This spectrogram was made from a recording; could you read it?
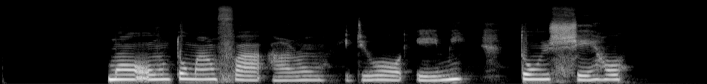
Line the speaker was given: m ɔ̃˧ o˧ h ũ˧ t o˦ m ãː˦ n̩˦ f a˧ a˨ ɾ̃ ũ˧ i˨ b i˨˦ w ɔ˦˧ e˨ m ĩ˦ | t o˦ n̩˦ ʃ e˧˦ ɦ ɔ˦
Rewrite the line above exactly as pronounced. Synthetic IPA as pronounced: m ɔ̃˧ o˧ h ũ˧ t o˦ m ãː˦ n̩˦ f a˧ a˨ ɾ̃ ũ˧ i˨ d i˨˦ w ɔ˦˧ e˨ m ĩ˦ | t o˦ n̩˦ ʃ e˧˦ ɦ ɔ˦

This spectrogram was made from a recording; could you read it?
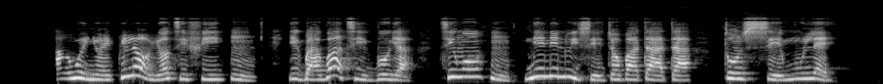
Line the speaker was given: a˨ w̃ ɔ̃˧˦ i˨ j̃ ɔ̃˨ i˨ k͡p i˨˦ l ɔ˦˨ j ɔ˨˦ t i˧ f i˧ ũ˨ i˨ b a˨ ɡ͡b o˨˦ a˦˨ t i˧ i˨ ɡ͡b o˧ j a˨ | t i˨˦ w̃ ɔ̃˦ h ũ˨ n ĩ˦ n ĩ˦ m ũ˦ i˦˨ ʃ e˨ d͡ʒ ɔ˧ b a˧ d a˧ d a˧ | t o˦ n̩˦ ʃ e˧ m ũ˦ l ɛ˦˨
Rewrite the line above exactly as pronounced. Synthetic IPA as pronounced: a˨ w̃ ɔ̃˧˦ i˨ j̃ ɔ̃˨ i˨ k͡p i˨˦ l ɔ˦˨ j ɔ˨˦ t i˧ f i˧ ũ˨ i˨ ɡ͡b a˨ ɡ͡b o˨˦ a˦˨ t i˧ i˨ ɡ͡b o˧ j a˨ | t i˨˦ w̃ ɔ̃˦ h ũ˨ n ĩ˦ n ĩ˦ n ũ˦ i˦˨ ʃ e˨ d͡ʒ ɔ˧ b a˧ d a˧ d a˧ | t o˦ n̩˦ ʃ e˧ m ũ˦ l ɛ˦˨

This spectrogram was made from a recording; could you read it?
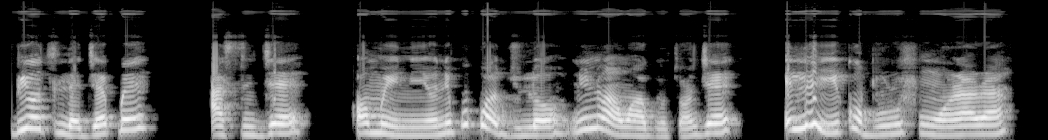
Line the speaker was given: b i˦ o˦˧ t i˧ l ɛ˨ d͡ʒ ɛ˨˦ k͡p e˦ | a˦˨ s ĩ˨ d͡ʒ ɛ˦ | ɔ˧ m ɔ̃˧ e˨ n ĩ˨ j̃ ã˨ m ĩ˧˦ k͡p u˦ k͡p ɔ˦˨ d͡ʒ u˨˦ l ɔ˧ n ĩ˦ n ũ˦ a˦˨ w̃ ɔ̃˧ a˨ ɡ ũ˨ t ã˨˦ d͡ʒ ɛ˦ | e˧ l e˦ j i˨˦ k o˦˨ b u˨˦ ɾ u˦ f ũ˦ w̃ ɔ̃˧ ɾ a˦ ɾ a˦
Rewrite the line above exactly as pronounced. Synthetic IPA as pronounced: b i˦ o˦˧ t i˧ l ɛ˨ d͡ʒ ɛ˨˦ k͡p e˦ | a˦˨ s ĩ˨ d͡ʒ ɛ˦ | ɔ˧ m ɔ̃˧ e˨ n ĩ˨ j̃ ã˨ n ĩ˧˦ k͡p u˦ k͡p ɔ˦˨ d͡ʒ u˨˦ l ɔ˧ n ĩ˦ n ũ˦ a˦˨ w̃ ɔ̃˧ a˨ ɡ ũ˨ t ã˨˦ d͡ʒ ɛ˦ | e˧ l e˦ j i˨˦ k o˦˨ b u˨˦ ɾ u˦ f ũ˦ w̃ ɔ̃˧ ɾ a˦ ɾ a˦

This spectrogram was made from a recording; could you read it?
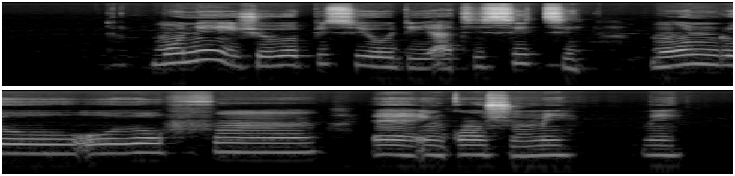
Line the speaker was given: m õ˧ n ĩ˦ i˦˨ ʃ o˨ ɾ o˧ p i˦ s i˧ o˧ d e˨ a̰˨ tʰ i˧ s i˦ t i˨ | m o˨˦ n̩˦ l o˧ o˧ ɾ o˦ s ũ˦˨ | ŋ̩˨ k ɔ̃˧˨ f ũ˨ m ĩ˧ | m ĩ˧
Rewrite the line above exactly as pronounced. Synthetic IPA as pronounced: m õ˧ n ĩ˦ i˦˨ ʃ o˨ ɾ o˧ p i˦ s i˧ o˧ d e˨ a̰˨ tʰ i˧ s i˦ t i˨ | m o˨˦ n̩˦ l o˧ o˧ ɾ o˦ f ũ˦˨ | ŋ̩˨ k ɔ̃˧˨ ʃ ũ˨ m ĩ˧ | m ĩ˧

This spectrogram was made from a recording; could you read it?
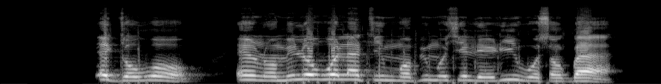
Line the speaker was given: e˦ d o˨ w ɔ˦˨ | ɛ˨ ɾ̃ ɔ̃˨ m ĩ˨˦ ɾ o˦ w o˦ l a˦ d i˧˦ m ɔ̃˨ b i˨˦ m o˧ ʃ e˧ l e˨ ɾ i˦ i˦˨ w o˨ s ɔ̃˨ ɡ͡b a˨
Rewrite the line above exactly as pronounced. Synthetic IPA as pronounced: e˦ d͡ʒ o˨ w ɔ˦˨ | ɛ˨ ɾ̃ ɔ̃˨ m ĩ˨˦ l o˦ w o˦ l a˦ t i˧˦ m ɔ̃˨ b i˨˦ m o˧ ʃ e˧ l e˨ ɾ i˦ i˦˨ w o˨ s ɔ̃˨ ɡ͡b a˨

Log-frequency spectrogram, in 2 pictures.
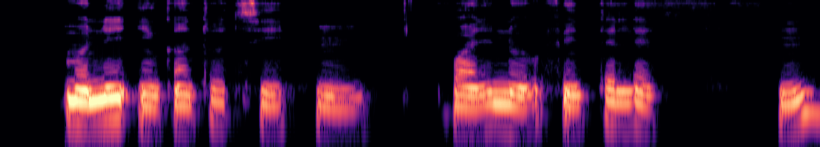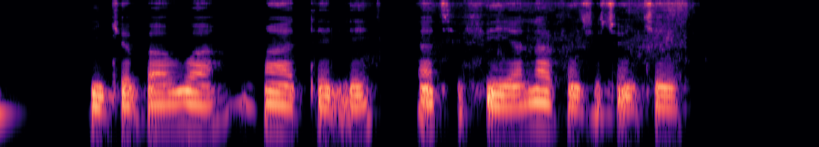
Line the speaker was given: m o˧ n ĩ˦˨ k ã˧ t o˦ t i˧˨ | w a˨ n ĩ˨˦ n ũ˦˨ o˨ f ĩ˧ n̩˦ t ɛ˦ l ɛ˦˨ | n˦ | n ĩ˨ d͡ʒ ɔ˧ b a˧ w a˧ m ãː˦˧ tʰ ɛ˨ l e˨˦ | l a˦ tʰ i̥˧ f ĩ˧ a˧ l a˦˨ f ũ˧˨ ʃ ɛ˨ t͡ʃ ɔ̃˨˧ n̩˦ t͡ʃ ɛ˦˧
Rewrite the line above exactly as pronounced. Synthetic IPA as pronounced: m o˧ n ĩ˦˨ k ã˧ t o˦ t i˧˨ | w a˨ n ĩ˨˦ n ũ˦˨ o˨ f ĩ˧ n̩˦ t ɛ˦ l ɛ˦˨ | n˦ | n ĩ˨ d͡ʒ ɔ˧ b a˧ w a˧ m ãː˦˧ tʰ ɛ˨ l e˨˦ | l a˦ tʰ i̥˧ f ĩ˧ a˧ l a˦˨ f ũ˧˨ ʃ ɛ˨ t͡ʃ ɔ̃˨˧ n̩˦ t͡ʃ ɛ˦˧

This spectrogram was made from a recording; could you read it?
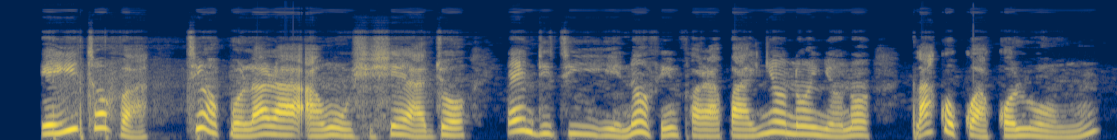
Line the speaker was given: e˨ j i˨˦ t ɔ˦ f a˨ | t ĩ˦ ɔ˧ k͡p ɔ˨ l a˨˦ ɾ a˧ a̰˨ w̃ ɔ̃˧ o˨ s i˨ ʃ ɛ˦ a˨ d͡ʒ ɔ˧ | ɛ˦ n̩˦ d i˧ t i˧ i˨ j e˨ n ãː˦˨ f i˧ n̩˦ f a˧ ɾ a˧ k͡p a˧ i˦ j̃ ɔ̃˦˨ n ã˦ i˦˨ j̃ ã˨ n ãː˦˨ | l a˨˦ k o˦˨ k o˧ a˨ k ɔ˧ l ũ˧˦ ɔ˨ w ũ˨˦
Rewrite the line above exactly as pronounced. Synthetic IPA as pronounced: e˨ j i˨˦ t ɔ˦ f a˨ | t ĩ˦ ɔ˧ k͡p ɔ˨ l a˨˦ ɾ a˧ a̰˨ w̃ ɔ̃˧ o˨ ʃ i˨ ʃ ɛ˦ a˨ d͡ʒ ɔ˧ | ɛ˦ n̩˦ d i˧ t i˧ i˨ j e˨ n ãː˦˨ f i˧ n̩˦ f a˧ ɾ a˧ k͡p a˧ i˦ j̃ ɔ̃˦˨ n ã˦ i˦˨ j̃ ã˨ n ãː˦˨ | l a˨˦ k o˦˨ k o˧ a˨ k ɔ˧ l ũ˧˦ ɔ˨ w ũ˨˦

